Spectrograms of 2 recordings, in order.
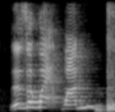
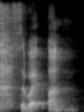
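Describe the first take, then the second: First: Catchphrase squealed much higher and a bit louder; imitated catchphrase. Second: Said in the usual way. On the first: Imitating a streamer's catchphrase, squealed much higher. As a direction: screech it like a silly catchphrase.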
